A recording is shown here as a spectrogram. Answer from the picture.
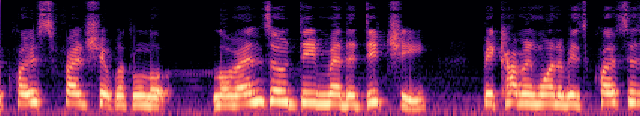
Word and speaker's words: Medici: Medici.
